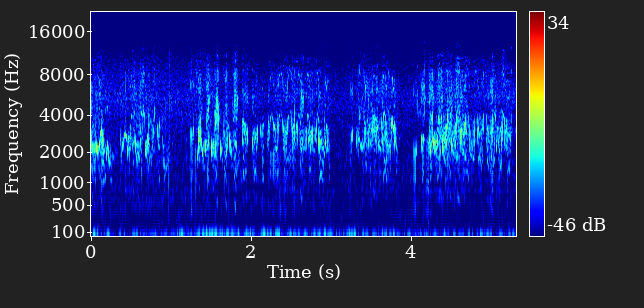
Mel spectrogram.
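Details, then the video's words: At the Karula black stork nest on 31 May 2017, around 12:47, with chicks eating two big fish: scratchy chattering phrases of about a second each, four or five in sequence, with low rumble beneath. "Karula Black Stork~Feeding by Karl~"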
